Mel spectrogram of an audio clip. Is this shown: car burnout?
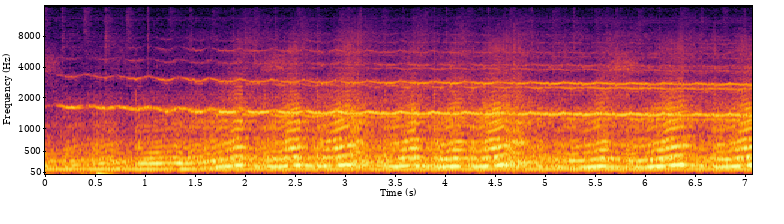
yes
